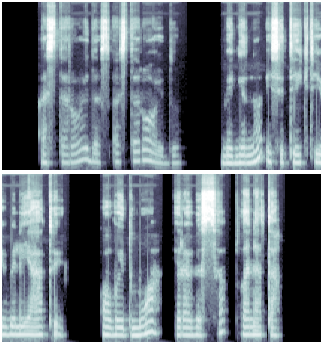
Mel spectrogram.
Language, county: Lithuanian, Kaunas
